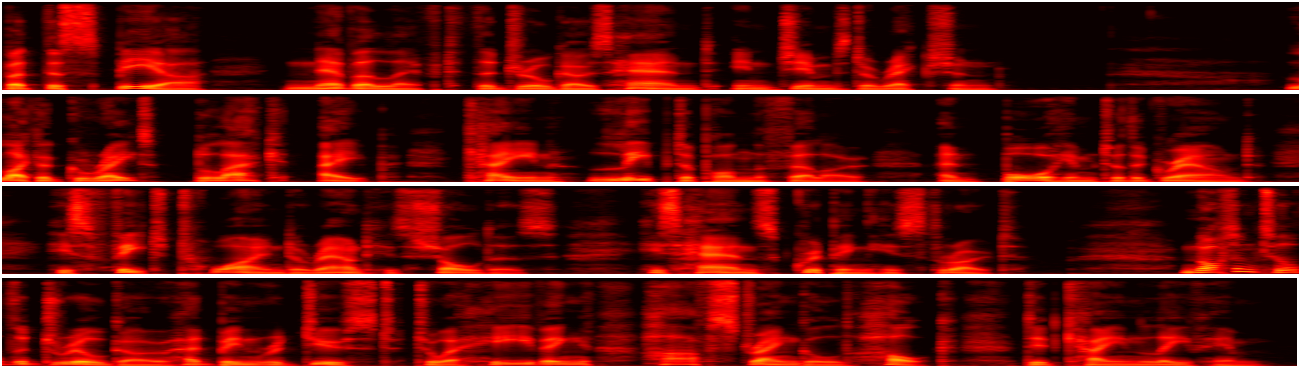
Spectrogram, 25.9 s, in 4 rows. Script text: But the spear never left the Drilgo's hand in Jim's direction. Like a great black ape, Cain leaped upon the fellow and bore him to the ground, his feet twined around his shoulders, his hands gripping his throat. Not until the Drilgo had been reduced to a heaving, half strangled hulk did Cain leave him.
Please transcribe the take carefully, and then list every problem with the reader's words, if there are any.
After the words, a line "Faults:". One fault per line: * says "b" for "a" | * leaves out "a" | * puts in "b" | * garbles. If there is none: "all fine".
But the spear never left the Drilgo's hand in Jim's direction. Like a great black ape, Cain leaped upon the fellow and bore him to the ground, his feet twined around his shoulders, his hands gripping his throat. Not until the Drilgo had been reduced to a heaving, half strangled hulk did Cain leave him.
Faults:
all fine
